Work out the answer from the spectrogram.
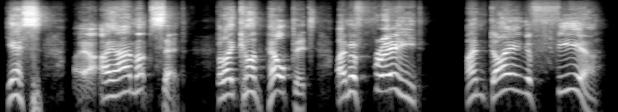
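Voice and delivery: high, loud, desperate fear; almost in tears. Acted. Distraught father admitting his fear to his son, near tears. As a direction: cry out that you are terrified. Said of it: "Beside himself and almost in tears".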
